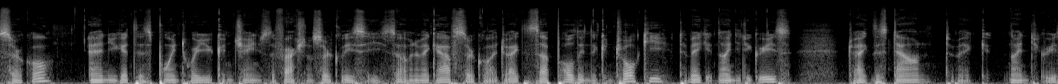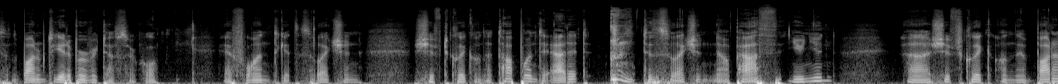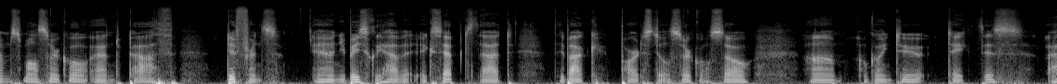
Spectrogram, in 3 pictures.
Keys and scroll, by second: 13.0 F1, 30.9 ctrl+z.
